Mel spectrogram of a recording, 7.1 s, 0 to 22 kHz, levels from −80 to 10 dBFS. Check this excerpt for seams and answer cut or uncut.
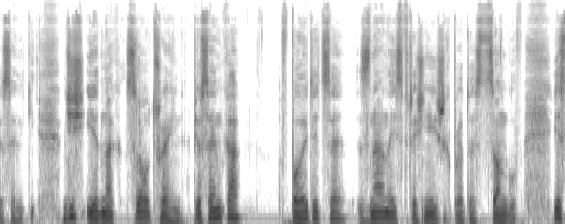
cut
